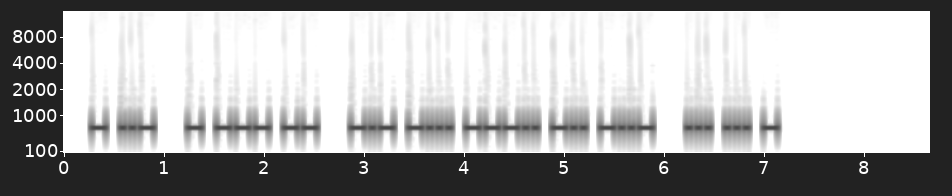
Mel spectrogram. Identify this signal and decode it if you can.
Morse code, heard as a keyed tone, about 25 wpm, 700 Hz. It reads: TU TOM KB8DX SST
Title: K1USN SST QSO Practice - 25wpm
